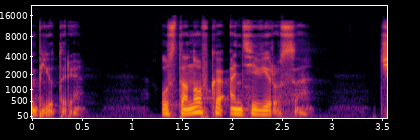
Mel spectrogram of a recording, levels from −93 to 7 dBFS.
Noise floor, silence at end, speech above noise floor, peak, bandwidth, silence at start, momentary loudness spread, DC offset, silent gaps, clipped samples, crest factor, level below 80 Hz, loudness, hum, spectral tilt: -65 dBFS; 0 s; 46 dB; -2 dBFS; 14.5 kHz; 0 s; 18 LU; under 0.1%; none; under 0.1%; 18 dB; -48 dBFS; -19 LUFS; none; -5 dB/octave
